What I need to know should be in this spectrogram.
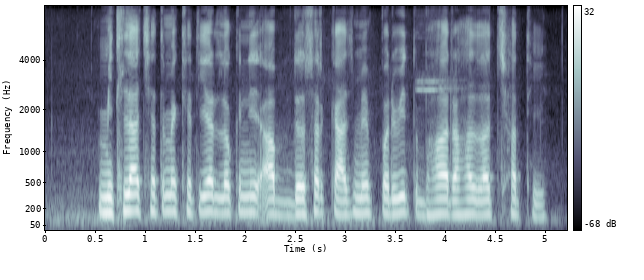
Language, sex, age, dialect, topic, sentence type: Maithili, male, 60-100, Southern/Standard, agriculture, statement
